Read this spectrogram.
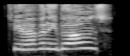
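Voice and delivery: put-on tiny squeaky boy, very high and loud; high-pitched child. A narrator's reading. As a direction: pipe up in a piercing little-kid squeak. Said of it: "a high-pitched voice replies".

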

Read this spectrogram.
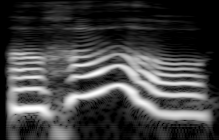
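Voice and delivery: pleased, pouncing exclamation; a triumphant caught-you aha; exclaiming. A narrator's reading. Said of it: "she exclaimed".

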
